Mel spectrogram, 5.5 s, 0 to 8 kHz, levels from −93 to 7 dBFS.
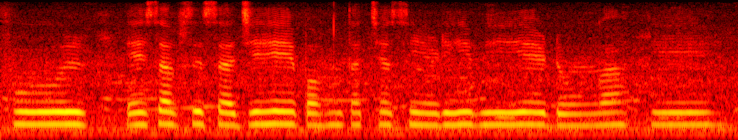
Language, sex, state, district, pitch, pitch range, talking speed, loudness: Hindi, female, Chhattisgarh, Kabirdham, 225 Hz, 225-235 Hz, 150 wpm, -29 LUFS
